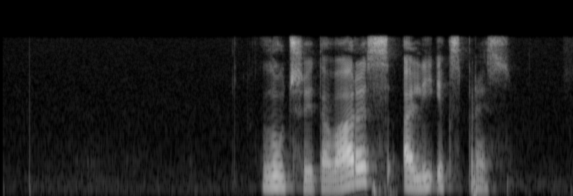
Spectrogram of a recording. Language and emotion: Russian, neutral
